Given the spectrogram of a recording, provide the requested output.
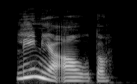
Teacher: we have to pronounce the A sounds separately, not as a long sound.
